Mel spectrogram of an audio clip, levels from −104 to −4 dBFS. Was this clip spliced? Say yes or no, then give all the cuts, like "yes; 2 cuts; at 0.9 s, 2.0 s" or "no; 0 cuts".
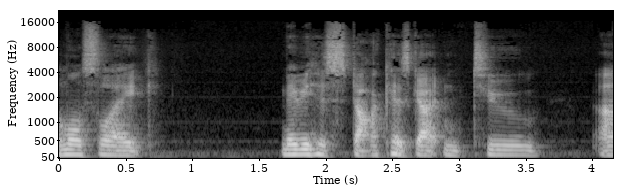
no; 0 cuts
